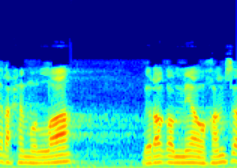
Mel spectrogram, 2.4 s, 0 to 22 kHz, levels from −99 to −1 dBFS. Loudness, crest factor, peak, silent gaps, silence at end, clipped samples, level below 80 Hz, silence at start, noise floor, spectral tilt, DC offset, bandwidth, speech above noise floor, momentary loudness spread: -25 LUFS; 18 dB; -8 dBFS; none; 0 s; under 0.1%; -58 dBFS; 0 s; -49 dBFS; -4.5 dB/octave; 0.4%; 5.4 kHz; 25 dB; 11 LU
